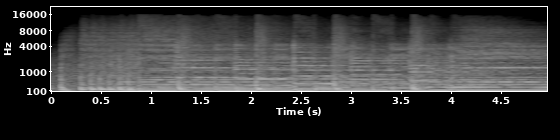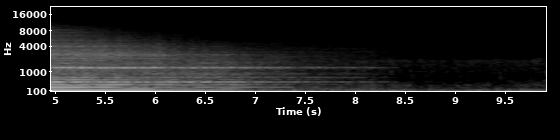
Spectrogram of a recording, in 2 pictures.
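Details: Strummed guitar rock music that fades out toward the end, with no animal sound.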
